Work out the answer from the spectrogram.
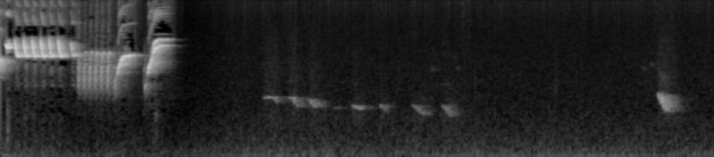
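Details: Goldfinch giving a dense buzzy rattle and high twitter at the start, then a run of soft, falling chip notes spaced evenly, and after a long silence one louder slurred note.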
